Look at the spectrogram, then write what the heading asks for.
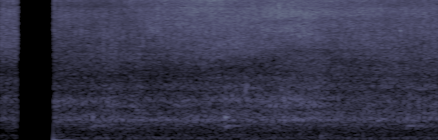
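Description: Mushrooms fry in a pan with a soft, continuous sizzling hiss that cuts out briefly near the start and then resumes steadily at a moderate distance, with nobody speaking.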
